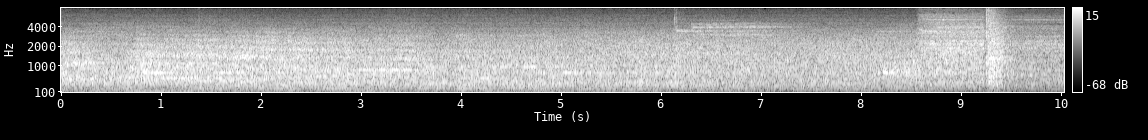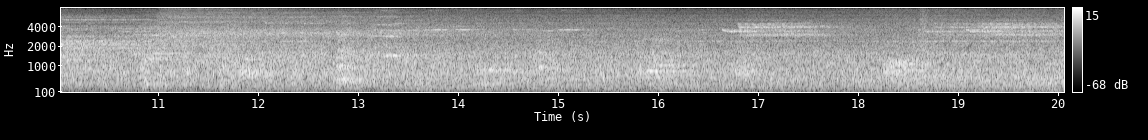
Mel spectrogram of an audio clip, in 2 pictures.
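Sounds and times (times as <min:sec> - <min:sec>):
train moving off: 0:02.6 - 0:16.6
rush of air: 0:08.5 - 0:14.5
train door banging shut: 0:09.1 - 0:10.6.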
